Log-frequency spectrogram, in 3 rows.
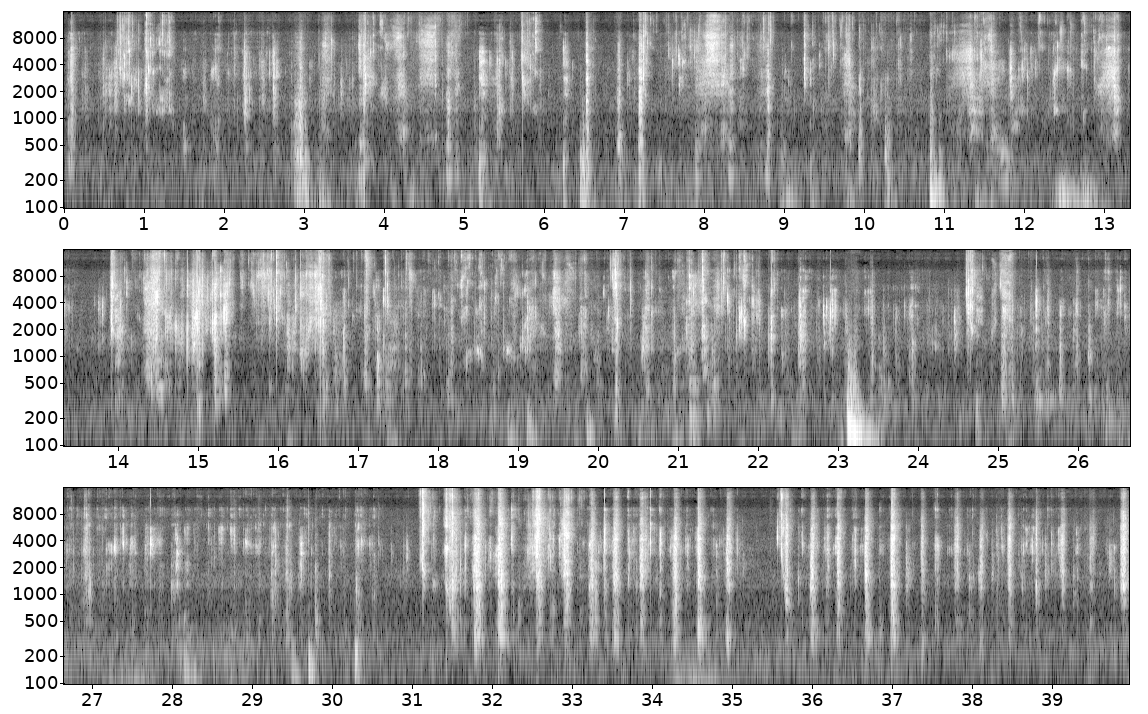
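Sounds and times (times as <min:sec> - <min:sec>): wet chewing and lip-smacking: 0:00.0 - 0:39.9
low thump: 0:23.1 - 0:23.5.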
